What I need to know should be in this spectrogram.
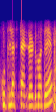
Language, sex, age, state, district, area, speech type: Marathi, female, 30-45, Maharashtra, Nagpur, rural, conversation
